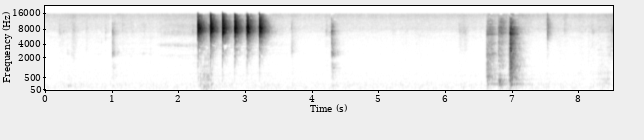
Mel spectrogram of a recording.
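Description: Kitchenware clinking as a ceramic plate and a cooking pot are handled: a quick run of about six sharp knocks about two seconds in, a single knock a second later, and another short cluster near the end.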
